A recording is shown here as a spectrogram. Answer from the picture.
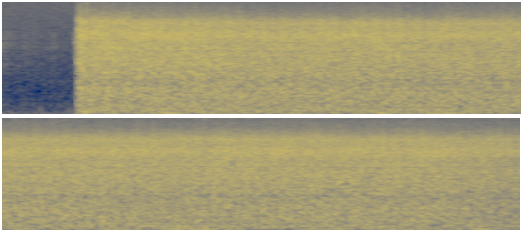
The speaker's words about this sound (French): Rien pour s'abriter. Le vent, la pluie font rage. La pluie traverse ses vêtements.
